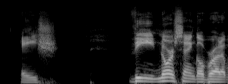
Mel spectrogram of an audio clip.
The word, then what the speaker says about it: Aesc: In modern English, we've basically dropped the AE vowel as a letter entirely to just use A, which can be A, so Aish.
